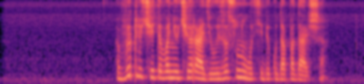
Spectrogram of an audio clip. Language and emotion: Russian, angry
